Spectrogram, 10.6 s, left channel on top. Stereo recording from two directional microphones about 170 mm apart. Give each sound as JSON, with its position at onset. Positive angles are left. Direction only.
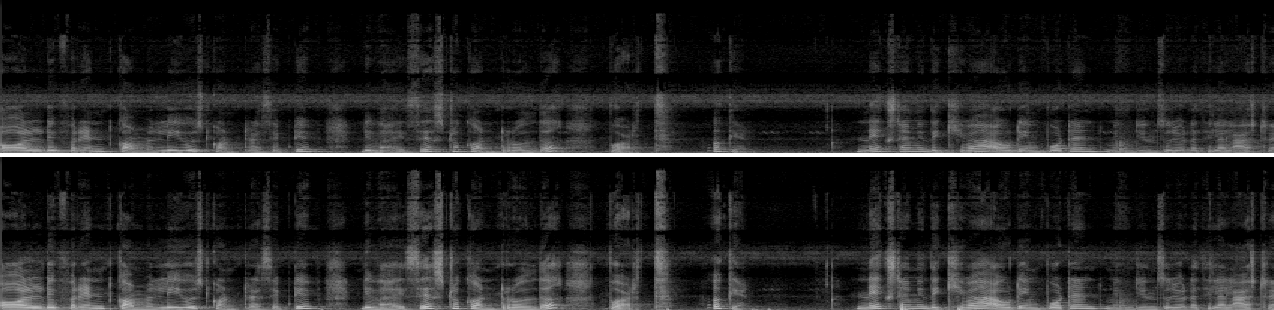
{"t": 0.0, "sound": "a woman's voice", "side_deg": -45}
